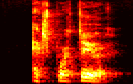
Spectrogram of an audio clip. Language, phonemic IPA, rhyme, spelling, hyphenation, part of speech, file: Dutch, /ˌɛks.pɔrˈtøːr/, -øːr, exporteur, ex‧por‧teur, noun, Nl-exporteur.ogg
- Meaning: exporter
